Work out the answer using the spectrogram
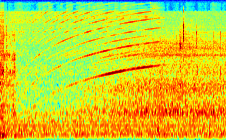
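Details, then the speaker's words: A hard drive, re-plugged after failing to mount, gives a faint whine that rises and falls as it spins up and down. It sounds rough and uneven, suggesting a failing drive; it mounts after a later spin-up. "Yeah, even when it's spinning down, did you hear that? Yeah, that sounded kind of rough. Is that normal?"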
